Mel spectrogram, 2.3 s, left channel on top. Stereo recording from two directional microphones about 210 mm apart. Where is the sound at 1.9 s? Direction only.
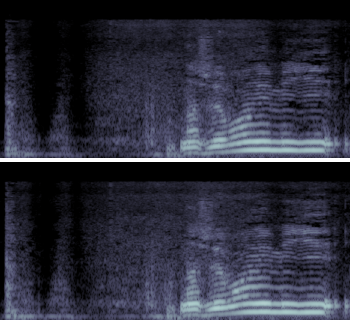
20° right (ahead or behind).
